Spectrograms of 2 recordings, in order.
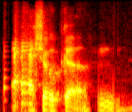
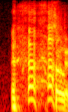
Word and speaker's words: Ahsoka: So I almost said Ashoka. Ahsoka Tano.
